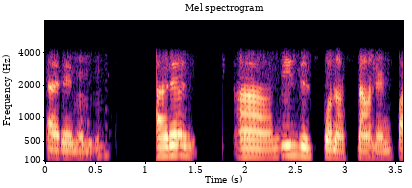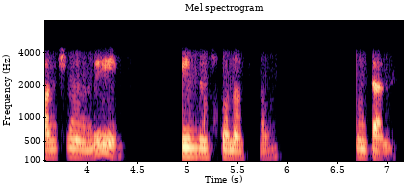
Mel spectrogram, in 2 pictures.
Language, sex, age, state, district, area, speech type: Telugu, female, 60+, Andhra Pradesh, Guntur, urban, conversation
